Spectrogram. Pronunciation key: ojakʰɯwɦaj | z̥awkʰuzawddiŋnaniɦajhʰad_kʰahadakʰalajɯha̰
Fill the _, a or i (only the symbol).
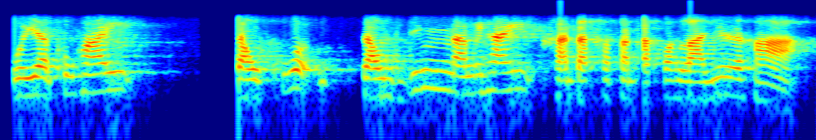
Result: a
